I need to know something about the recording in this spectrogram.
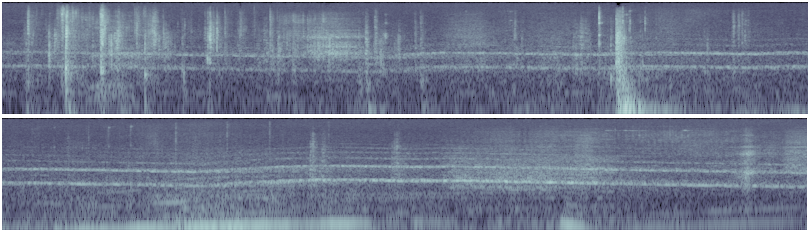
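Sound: car driving away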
